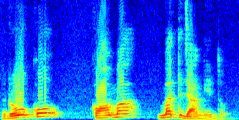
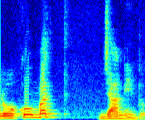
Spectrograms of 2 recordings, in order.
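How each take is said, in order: First: The pause comes right after 'roko'. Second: The pause comes right after 'mat'. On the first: Stop, and do not let them go. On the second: Do not stop them, let them go. "Comma कहां पे लगाया नहीं ध्यान दिया तो ये हो जाएगा"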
